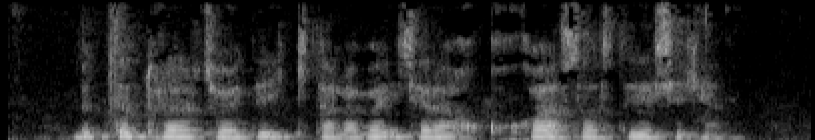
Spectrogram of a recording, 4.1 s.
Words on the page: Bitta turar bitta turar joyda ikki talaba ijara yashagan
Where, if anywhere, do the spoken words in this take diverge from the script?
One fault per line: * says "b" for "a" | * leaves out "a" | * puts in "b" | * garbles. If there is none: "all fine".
* leaves out "bitta turar"
* puts in "huquqi asosida"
